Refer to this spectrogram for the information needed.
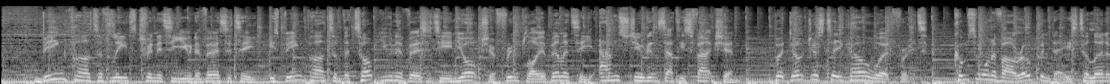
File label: voiceover radio commercial; leeds trinity university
